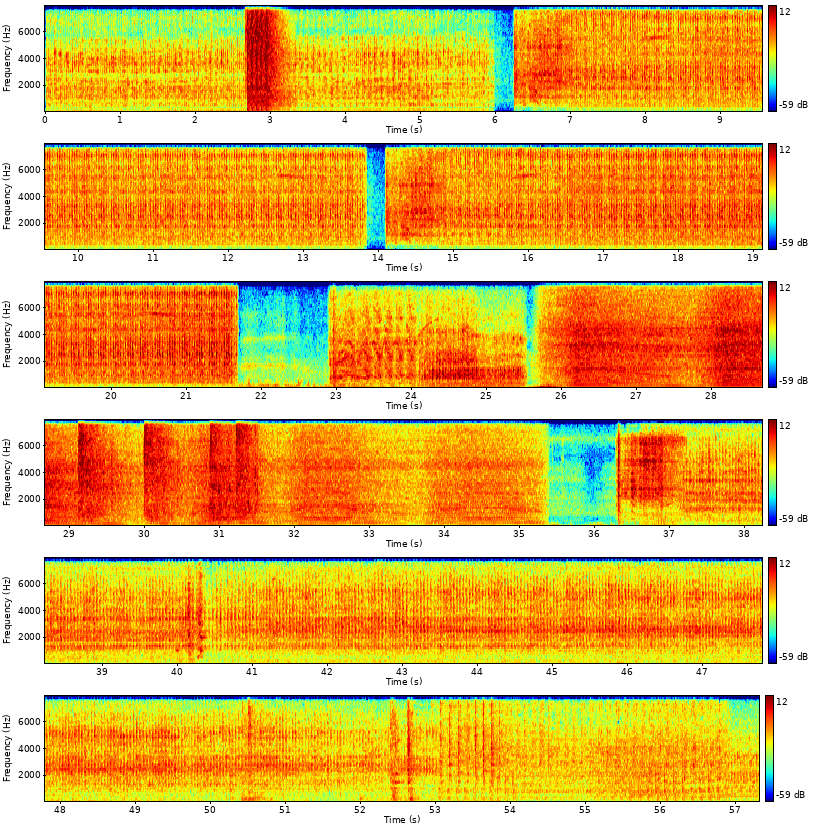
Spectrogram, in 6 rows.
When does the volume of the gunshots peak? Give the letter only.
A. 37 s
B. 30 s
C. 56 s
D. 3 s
D.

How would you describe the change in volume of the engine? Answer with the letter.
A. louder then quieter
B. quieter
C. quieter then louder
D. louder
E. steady
A.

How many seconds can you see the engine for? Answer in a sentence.
The engine can be heard for 57 seconds in total.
